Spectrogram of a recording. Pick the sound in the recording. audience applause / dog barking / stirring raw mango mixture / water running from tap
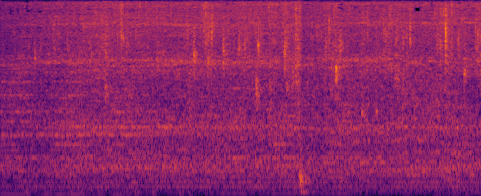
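water running from tap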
